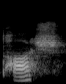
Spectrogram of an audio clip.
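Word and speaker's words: pox: is from Chiapas and it's called Posh but it's spelled PX and you can drink if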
